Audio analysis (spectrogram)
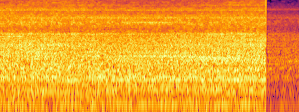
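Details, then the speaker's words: Farm diesel brought from cold storage, started in a heated shop with block heater, after earlier odd electrical faults with a battery charger: deep steady clatter at even idle, no warning lights or voltage issues; running normally. "No more warning lights or funky voltage stuff, so I'm just going to let this thing run for a while I do some other stuff in the shop."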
